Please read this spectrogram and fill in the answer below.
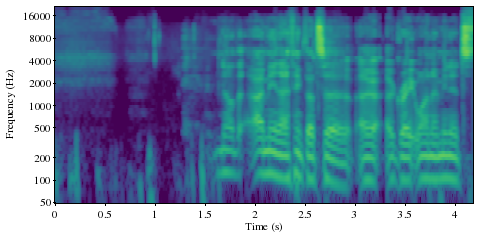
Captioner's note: coughing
